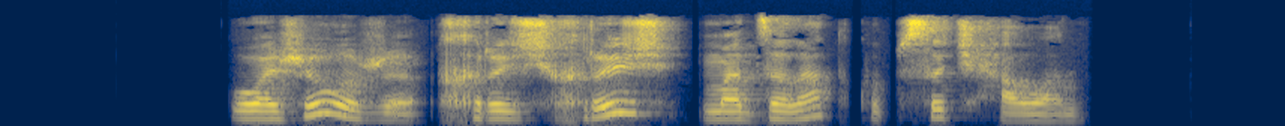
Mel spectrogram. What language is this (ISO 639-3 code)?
abk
